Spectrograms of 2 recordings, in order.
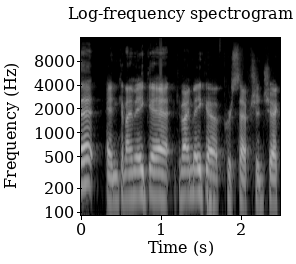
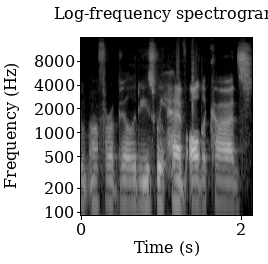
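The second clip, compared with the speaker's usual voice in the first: grumbling aside; 3 semitones lower than usual. During bartering in a role-play game, a character speaks to a companion under his breath. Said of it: "like under his breath".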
